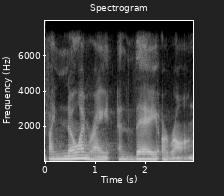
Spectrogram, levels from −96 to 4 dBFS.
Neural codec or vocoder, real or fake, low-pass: none; real; 7.2 kHz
